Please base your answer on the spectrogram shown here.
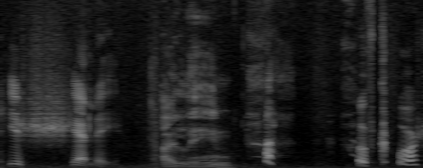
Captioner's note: chuckling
